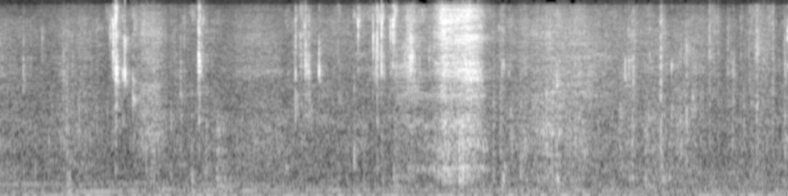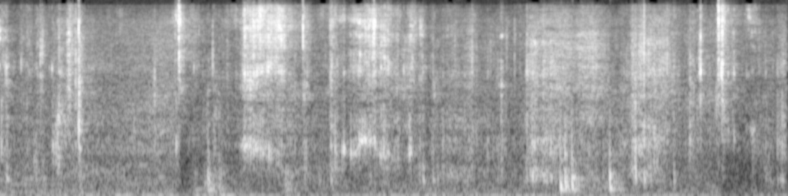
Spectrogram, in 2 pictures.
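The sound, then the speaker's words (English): Loud crunching and chewing of hard-fried fish, with repeated bites and wet mastication sounds in an irregular rhythm over about twelve seconds, no talking. “Hear that crunch?”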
